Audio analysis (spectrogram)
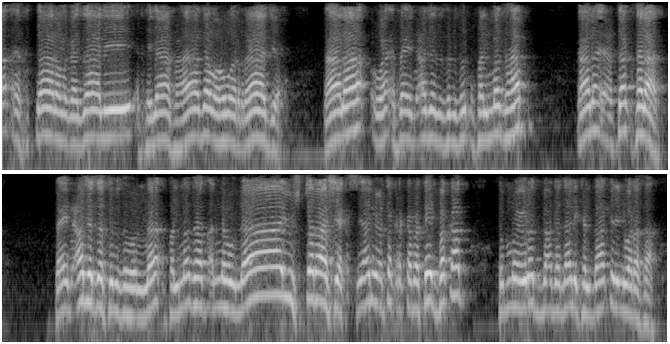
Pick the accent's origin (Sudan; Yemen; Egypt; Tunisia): Yemen; وعندنا في اليمن مثلا على الحمار فقط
